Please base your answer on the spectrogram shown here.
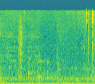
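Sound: car interior ambience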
